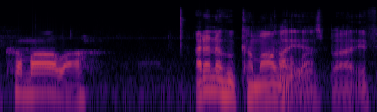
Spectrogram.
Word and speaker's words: Kamala: I don't know who Kamala is but if it's Kamala you're referring to then yes what did I say Kamala it's Kamala Kamala Kamala like Pamela Vanessa join I mean I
